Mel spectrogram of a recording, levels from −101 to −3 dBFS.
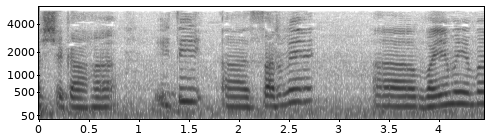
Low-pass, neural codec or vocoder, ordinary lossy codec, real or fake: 5.4 kHz; vocoder, 22.05 kHz, 80 mel bands, Vocos; MP3, 32 kbps; fake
